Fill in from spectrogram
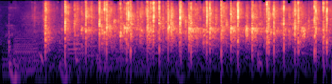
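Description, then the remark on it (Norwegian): An audience at a meeting breaks into steady applause for the host as he welcomes them, many hands clapping in a dense, bright patter that holds at an even loudness. A voice trails off briefly at the very start. “En applaus for meg.”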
